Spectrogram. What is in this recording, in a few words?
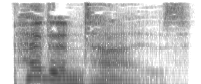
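"pedantize", English, British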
